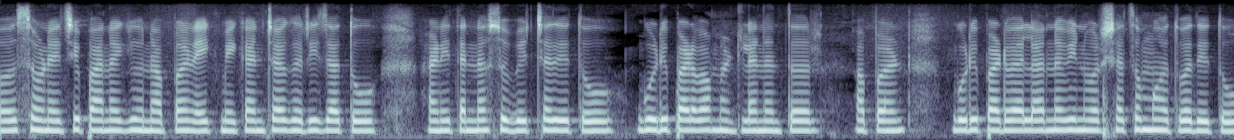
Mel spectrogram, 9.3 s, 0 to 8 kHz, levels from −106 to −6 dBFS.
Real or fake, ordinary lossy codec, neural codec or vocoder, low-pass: real; none; none; 7.2 kHz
